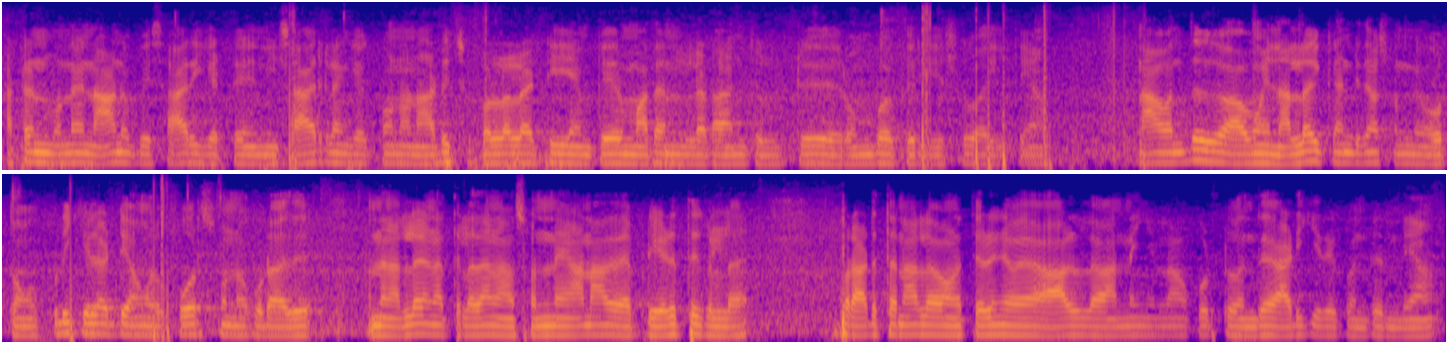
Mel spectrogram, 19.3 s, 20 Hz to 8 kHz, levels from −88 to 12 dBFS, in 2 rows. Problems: constant background noise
